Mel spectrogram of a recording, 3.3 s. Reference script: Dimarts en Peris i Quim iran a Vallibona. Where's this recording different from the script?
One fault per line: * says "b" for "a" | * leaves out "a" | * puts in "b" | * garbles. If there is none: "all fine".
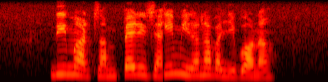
all fine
